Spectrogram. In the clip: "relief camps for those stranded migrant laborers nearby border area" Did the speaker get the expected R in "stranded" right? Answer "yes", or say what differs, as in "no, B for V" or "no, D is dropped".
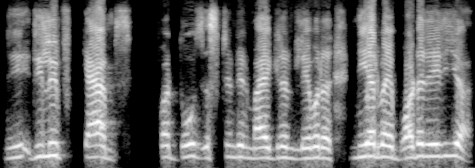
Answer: no, R is dropped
